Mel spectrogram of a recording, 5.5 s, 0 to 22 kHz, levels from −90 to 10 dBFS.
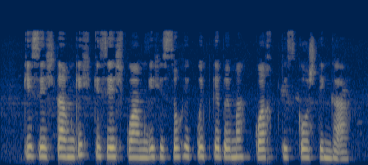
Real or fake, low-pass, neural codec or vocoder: real; 9.9 kHz; none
